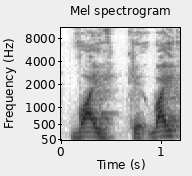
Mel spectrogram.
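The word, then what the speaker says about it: white: वाइट में H silent है, वाइट का माना है सफ़ेद।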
